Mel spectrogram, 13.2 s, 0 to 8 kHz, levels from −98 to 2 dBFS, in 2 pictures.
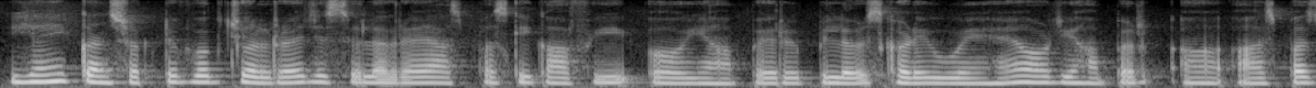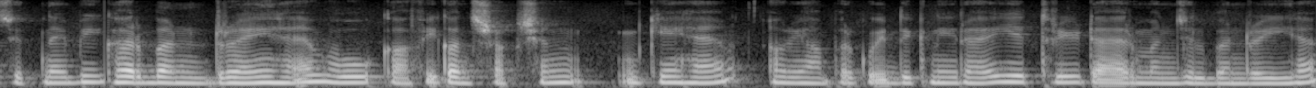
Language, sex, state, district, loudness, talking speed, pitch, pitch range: Hindi, female, Uttar Pradesh, Jyotiba Phule Nagar, -23 LUFS, 235 wpm, 195 Hz, 180-205 Hz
